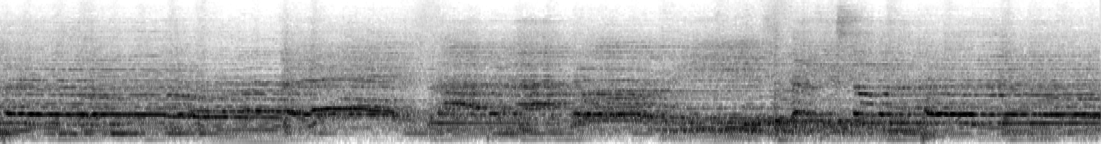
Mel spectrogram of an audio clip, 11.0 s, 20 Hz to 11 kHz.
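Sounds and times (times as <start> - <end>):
group singing worship song: 0.0 - 11.0.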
